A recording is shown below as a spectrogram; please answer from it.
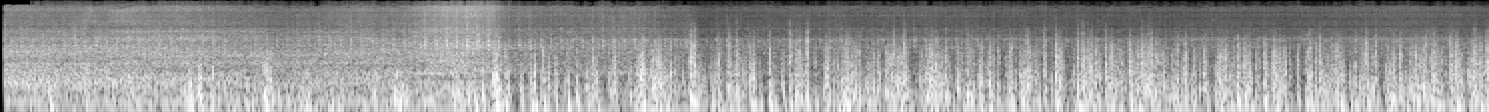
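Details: Car engine at idle, noise started suddenly while driving and car parked since: quick, steady ticking knock keeping time with engine speed; owner unsure whether rod knock or lifter tick.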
